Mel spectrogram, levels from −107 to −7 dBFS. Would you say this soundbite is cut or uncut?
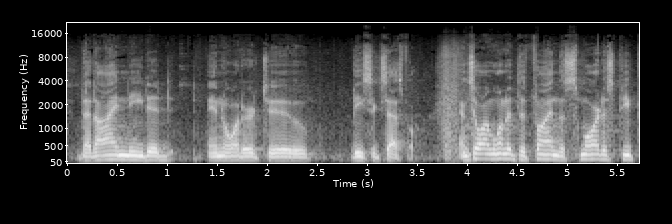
uncut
